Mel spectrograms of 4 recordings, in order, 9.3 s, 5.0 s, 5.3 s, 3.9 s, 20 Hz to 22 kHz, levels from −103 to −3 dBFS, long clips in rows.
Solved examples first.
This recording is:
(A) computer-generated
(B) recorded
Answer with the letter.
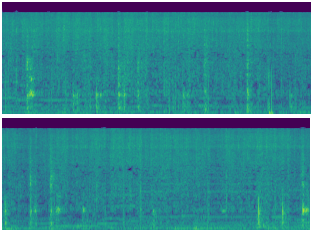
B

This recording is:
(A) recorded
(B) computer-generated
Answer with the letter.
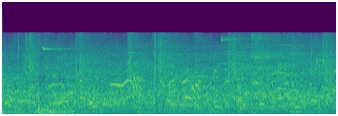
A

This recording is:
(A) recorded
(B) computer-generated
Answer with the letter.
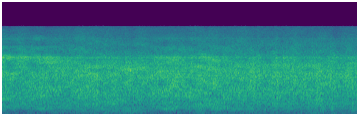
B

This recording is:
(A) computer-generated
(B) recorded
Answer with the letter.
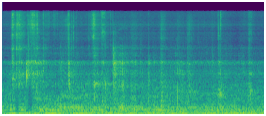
A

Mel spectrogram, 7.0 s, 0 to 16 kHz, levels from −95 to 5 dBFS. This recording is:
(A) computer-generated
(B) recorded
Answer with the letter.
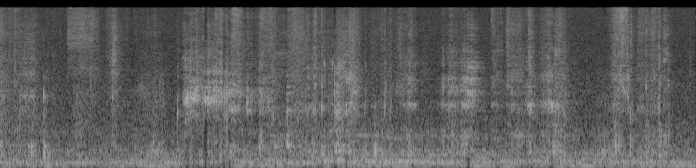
B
